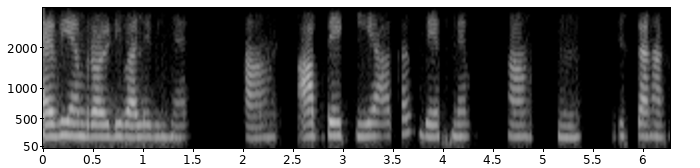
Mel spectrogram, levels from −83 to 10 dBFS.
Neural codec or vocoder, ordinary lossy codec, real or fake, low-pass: none; Opus, 16 kbps; real; 3.6 kHz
